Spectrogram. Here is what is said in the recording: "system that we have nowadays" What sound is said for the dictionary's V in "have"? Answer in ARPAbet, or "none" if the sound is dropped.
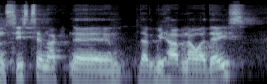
V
